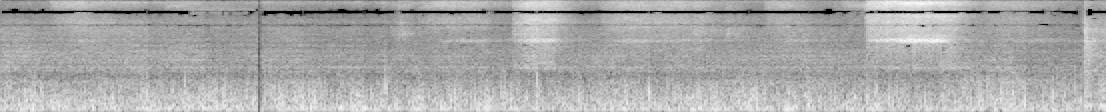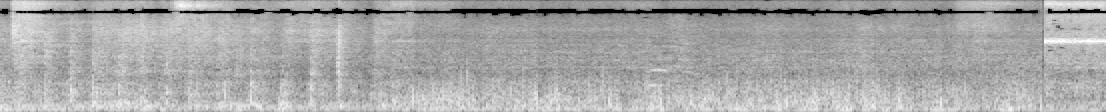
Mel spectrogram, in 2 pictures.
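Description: Deccan Express from Mumbai CSMT to Pune, running through hill country with engines pulling and pushing: loud, continuous wheel squeal and clattering rail noise heard close from on board, with sharp metallic screeches and no talk.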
